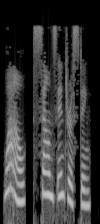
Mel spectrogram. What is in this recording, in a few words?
fast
